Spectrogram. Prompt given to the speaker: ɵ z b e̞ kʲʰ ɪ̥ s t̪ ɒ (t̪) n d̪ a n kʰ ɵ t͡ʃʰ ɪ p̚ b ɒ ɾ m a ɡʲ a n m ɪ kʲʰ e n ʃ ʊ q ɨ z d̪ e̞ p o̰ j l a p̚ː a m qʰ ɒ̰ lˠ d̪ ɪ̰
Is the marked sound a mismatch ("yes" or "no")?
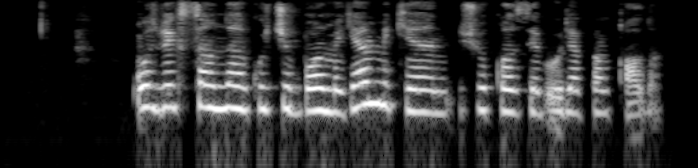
yes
